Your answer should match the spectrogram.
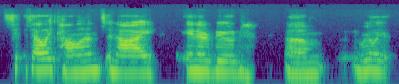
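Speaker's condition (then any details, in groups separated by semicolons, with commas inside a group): Aphasia after stroke; two strokes one month apart, artery dissection blocking blood flow, symptoms came on slowly, ten and a half years ago; about ten and a half years post stroke, three years of speech, occupational, physical therapy; writing slow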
